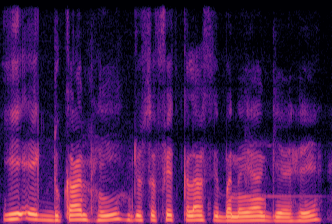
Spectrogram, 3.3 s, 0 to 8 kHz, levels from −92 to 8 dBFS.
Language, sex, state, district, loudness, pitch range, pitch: Hindi, male, Arunachal Pradesh, Longding, -16 LUFS, 145-170 Hz, 160 Hz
